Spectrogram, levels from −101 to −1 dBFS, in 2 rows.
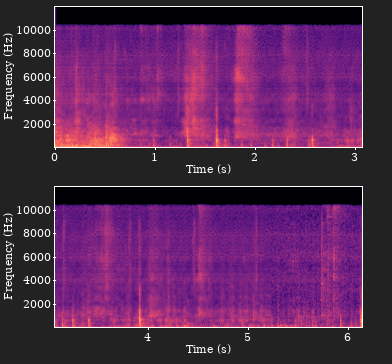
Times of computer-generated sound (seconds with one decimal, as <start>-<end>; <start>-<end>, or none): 0.0-5.2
